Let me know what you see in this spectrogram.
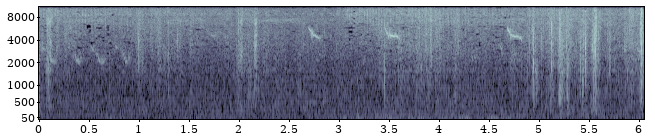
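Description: Outdoor ambience with a bird giving a few short, high chirps that drop in pitch, and some sharp clicks about two seconds in and a cluster of them a little after five seconds in.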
